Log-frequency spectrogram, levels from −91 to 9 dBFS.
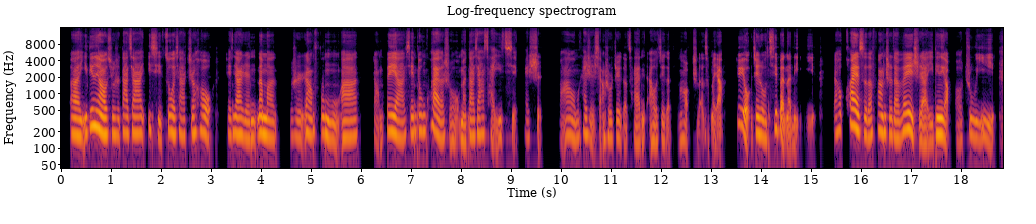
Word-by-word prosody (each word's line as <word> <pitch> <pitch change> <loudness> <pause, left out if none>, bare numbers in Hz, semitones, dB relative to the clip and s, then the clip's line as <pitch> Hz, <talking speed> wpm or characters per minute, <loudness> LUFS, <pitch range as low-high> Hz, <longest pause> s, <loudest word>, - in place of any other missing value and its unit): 啊， 180 -2 +3
一 170 +3 +2
定 255 +4 +6
要 200 -7 +8
就 185 0 -3
是 175 - -3
大 190 +2 -2
家 185 0 0
一 - - -4
起 170 -7 -4
坐 195 +4 0
下 175 -2 -4
之 185 +2 -3
后， 195 -4 -1 0.3
全 175 - -7
家 180 -1 +3
人 155 -2 -1
那 195 +1 +5
么 165 -4 +3 0.3
就 165 - -16
是 160 -2 -5
让 185 -3 0
父 190 -1 -5
母 150 -6 +1
啊、 160 +2 0 0.3
长 125 -6 -11
辈 205 +5 +4
啊 160 -3 +2
先 185 +2 -2
动 205 0 -2
筷 205 -4 +2
的 150 -1 -2
时 155 - -8
候， 140 0 -6
我 - - -12
们 140 -3 -1
大 170 -1 -1
家 180 +2 -2
才 175 - -7
一 160 - -5
起 155 -1 -2
开 155 - -12
始。 160 - -5 0.3
啊， 175 +1 -6
我 150 - -3
们 155 +3 -7
开 185 -1 -4
始 145 -7 -6
享 145 - -6
受 155 -1 -4
这 155 -1 -5
个 - - -10
菜， 125 -1 -6 0.2
然 135 - -5
后 130 - -3
这 140 +1 -8
个 - - -8
挺 140 - -11
好 150 - -6
吃 - - -9
的 - - -10
怎 - - -11
么 - - -6
样， - - 0 0.2
就 290 - -4
有 255 - +4
这 190 - +4
种 160 -3 +1
基 145 - -2
本 220 - +3
的 - - 0
礼 - - -8
仪。 350 0 -16 0.3
然 185 +2 -6
后 215 - -4
筷 260 -4 +7
子 185 -3 +2
的 165 +1 -1
放 195 +1 0
置 180 -2 -1
的 155 -2 0
位 210 +2 +6
置 145 - -1
啊， 125 - +2
一 135 +2 -5
定 180 +2 +7
要 165 - +1 0.3
注 175 -3 -3
意。 145 -3 -3
175 Hz, 285 characters per minute, -22 LUFS, 155-190 Hz, 0.3 s, 要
